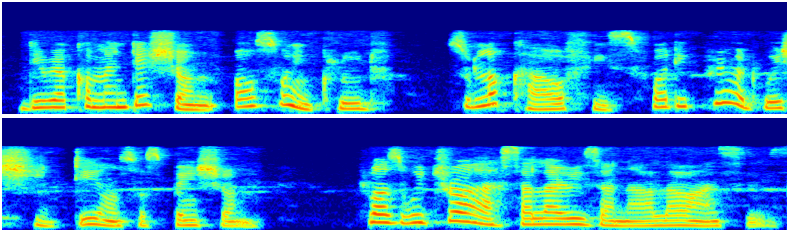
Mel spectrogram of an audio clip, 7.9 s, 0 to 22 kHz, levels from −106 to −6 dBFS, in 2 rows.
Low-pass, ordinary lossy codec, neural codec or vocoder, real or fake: none; none; none; real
